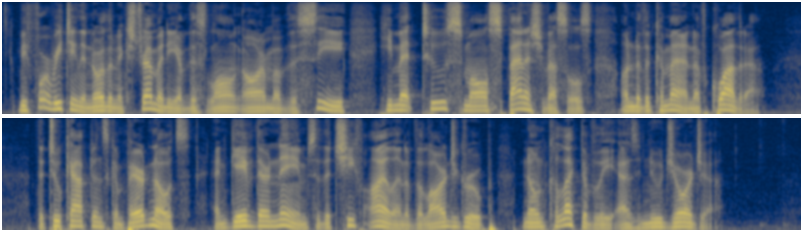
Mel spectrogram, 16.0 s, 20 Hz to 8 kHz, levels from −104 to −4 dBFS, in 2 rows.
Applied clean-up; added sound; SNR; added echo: none; none; none; none.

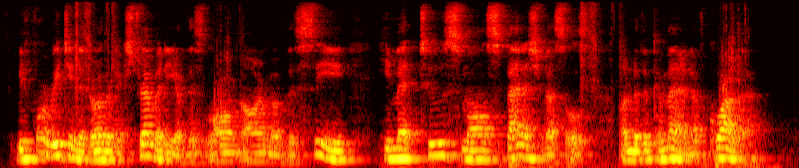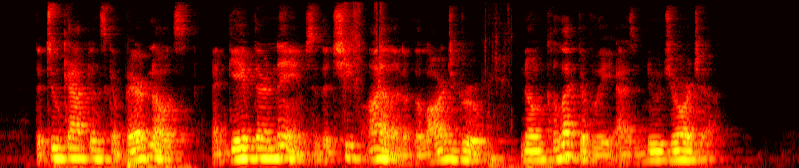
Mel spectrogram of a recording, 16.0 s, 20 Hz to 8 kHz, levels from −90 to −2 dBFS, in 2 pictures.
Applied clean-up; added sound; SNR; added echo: neural separator model SepFormer DNS4.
